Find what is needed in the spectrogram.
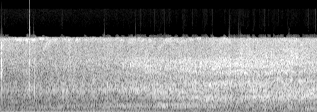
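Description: A road vehicle passing on the nearby highway: a steady rumble of engine and tyre noise that grows gradually louder as it approaches.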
